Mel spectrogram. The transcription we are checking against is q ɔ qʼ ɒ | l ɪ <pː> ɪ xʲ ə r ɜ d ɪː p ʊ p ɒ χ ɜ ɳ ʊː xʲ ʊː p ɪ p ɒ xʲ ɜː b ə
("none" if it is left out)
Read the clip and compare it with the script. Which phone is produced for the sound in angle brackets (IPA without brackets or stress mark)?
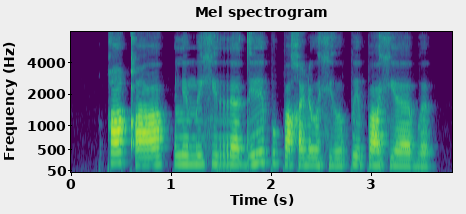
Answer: m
